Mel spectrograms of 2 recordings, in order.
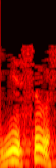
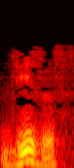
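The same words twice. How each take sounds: First: The word begins with a Y sound. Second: The word begins with a J sound. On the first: This is the old, original pronunciation. "used to say Jesus" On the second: This is the later, changed pronunciation. "not Jesus"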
